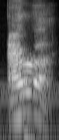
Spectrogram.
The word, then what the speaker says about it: Aera: Era.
